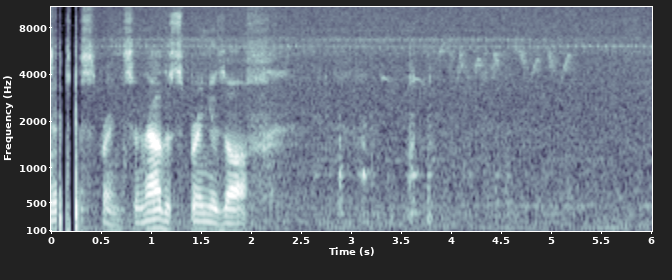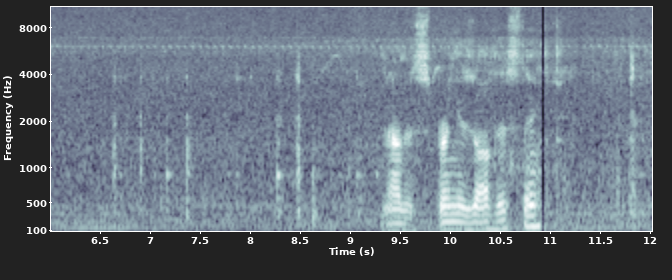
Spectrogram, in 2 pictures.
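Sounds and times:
high insect drone: 0:00.5 - 0:12.0
faint bird chirps: 0:02.0 - 0:06.1, 0:07.8 - 0:12.0.

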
